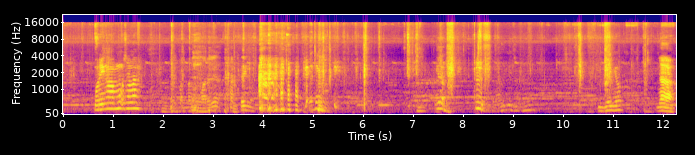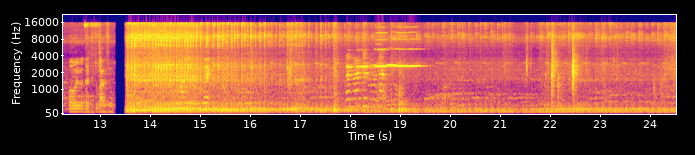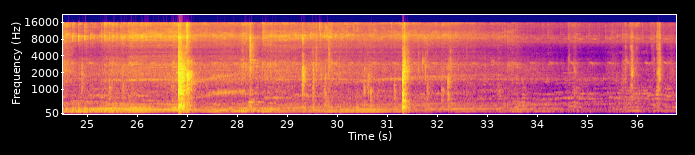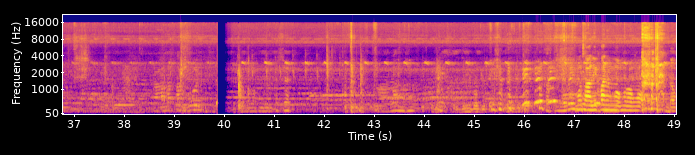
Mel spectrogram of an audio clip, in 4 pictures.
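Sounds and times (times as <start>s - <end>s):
men talking: 0.6s - 13.4s, 14.5s - 16.6s, 38.6s - 39.7s, 43.3s - 49.0s
vehicle engine rumble: 13.5s - 34.5s
faint high chirp: 18.1s - 20.4s.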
